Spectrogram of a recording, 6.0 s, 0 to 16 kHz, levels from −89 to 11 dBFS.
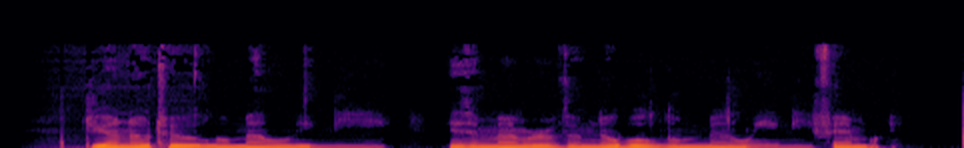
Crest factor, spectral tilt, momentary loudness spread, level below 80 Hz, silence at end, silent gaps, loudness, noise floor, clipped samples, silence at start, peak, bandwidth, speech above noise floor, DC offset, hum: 16 dB; -10 dB/octave; 14 LU; -54 dBFS; 0.55 s; none; -26 LUFS; -53 dBFS; under 0.1%; 0.55 s; -10 dBFS; 11.5 kHz; 28 dB; under 0.1%; none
